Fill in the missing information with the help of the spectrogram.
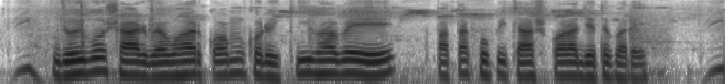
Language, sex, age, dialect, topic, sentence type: Bengali, male, <18, Rajbangshi, agriculture, question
